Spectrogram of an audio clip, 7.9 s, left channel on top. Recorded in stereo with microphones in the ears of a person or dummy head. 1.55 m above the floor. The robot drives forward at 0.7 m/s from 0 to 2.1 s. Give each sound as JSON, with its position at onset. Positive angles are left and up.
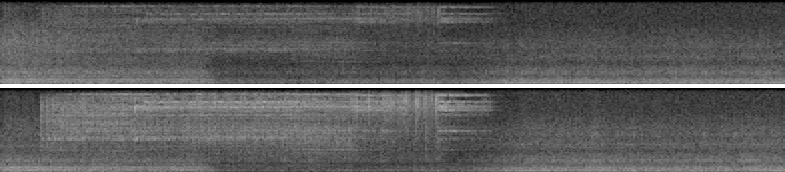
{"t": 0.4, "sound": "keys jangling", "side_deg": -70, "distance_m": 2.5}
